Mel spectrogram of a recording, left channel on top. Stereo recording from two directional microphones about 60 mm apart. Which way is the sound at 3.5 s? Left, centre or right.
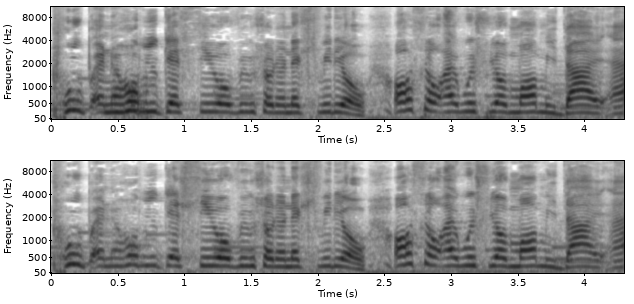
Left.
